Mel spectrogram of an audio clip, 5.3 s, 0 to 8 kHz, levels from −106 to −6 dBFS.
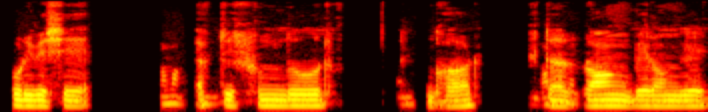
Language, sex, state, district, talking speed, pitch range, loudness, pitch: Bengali, male, West Bengal, Dakshin Dinajpur, 100 wpm, 110-115 Hz, -34 LUFS, 115 Hz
